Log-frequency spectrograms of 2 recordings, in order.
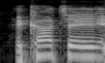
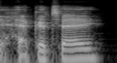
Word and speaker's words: Hecate: it although you know when i was a kid still in west virginia it was hecka tie sure that's just awesome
